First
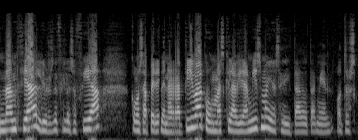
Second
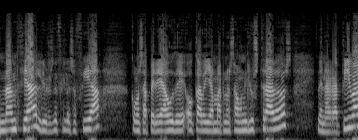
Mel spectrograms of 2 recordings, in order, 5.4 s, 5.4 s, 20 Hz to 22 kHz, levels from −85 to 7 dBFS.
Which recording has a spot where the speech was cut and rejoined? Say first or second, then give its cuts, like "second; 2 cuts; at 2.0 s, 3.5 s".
first; 1 cut; at 2.4 s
